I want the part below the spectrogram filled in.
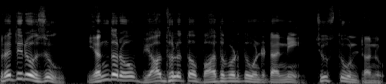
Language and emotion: Telugu, neutral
